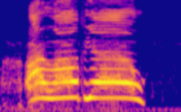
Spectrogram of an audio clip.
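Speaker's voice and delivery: high, loud yell. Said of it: "just yell out the window".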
